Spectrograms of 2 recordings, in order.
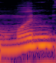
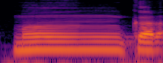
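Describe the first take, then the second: First: The n sound is pronounced clearly and fully. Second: The n sound is hidden in a nasal hum. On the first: The speaker calls it wrong. "മുൻ എന്ന് പറയില്ല" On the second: The speaker calls it right. "ആ നൂനിനെ അവ്യക്തമാക്കിയിട്ടാണ് പറയാം"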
